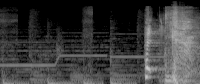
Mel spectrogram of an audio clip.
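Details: Single sneeze from a streamer during a live stream: soft vocal sounds, then one sharp, explosive burst of air through the nose and mouth, with light background music.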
